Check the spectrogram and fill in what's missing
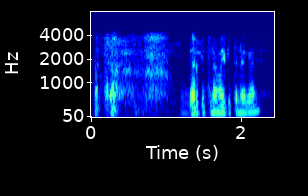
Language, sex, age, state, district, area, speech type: Hindi, male, 45-60, Rajasthan, Jodhpur, urban, conversation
